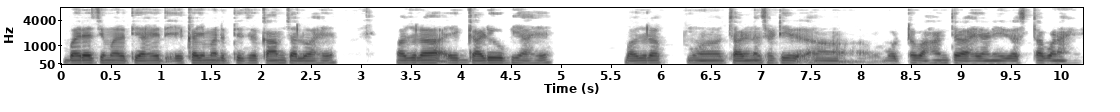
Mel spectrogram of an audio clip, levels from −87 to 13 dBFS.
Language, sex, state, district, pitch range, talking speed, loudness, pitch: Marathi, male, Goa, North and South Goa, 115-120 Hz, 145 wpm, -20 LUFS, 120 Hz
